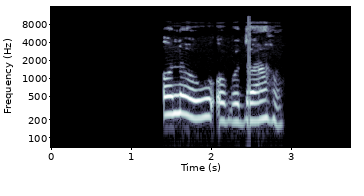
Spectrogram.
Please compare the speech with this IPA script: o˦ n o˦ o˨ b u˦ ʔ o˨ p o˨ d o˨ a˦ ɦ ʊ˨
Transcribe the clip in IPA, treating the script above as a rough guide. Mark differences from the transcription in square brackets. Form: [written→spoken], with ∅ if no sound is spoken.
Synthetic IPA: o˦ n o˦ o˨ [b→w] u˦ ʔ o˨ [p→b] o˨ d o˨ a˦ ɦ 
